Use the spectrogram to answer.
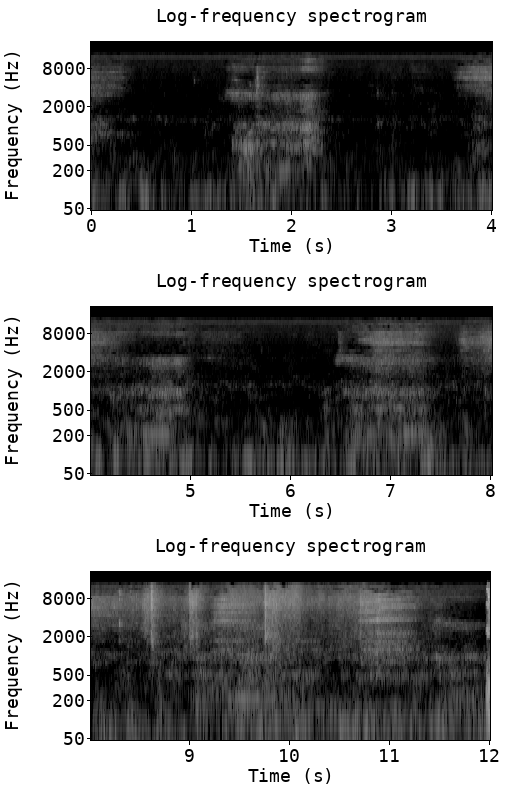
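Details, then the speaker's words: Repeated rough, rattling snores with each breath from a sleeping person during a livestreamed snoring contest, over a steady low background hum. Finding: snoring. "のいびき聞こえてる？今。"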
